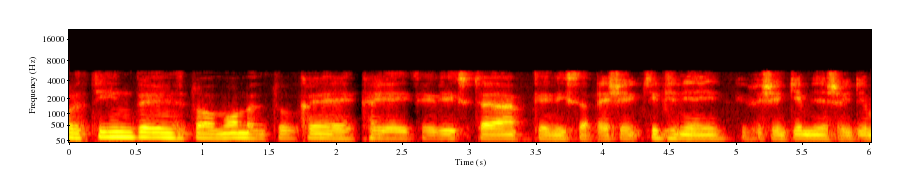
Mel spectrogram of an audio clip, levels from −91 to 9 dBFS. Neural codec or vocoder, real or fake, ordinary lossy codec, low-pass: codec, 16 kHz in and 24 kHz out, 0.8 kbps, FocalCodec, streaming, 65536 codes; fake; Opus, 64 kbps; 5.4 kHz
